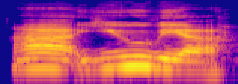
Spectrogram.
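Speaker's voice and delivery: lluvia said slowly, ll as a y, YOO-vya; slow lluvia with the double l as y; lluvia with a y sound. Shown as a demonstration. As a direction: stretch lluvia out so the y is clear. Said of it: "two L sounds like a Y".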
